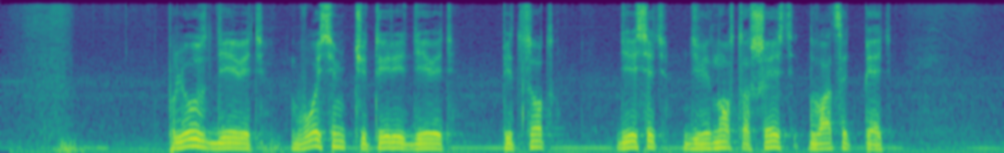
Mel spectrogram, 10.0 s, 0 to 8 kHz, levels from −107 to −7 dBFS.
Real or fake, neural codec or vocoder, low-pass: real; none; 7.2 kHz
